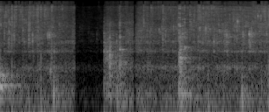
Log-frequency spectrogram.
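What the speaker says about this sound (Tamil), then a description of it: "குடைமிளகாய் நன்றாக இதில் வதக்கணும்." Carrot, green peas, potato and capsicum sizzle and fry in a pan for vegetable biryani, with a steady crackling hiss, a brief pause, then continued frying with stirring scrapes.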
